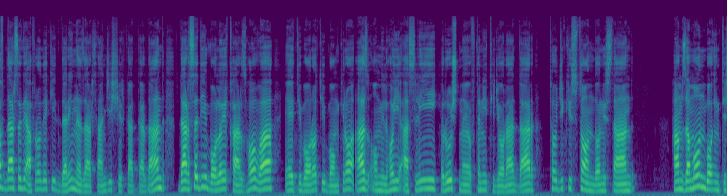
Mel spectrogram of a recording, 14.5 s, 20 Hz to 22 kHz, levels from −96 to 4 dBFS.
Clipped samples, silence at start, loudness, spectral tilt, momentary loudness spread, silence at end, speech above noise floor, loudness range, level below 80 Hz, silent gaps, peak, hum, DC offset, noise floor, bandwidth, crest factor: under 0.1%; 0 s; -28 LUFS; -6 dB/octave; 11 LU; 0 s; 29 dB; 4 LU; -58 dBFS; none; -8 dBFS; none; under 0.1%; -57 dBFS; 15.5 kHz; 20 dB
